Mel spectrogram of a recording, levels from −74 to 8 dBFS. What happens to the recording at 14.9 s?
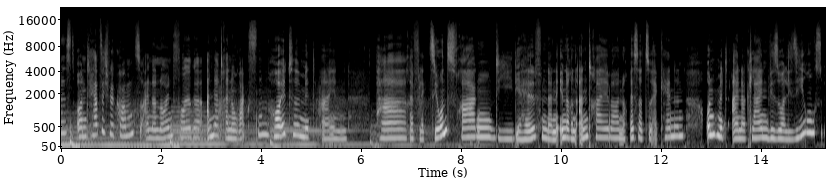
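Just before 14.9 s, from 14.74 to 14.90 s, DAB burbling breaks in: weak reception lets a small fraction of corrupted bits past error correction, so individual MP2 sub-bands take on wrong samples. The result is short noise blips in single sub-bands, rather than the gaps or repeats of a dropout.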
